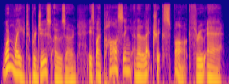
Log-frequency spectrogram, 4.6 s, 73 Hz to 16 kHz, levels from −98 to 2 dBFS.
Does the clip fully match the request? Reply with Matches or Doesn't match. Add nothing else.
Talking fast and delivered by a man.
Doesn't match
